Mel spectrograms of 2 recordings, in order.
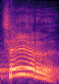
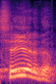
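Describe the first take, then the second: Both takes have the same delivery.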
